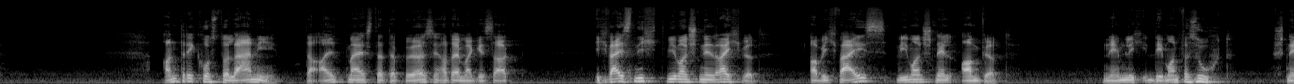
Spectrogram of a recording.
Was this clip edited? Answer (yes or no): no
